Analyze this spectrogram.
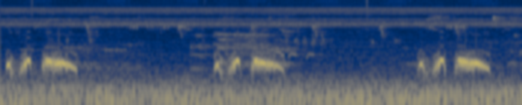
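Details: A spotted dove calls loudly, three phrases repeated about every two and a half seconds, each two short low notes then a longer quavering coo sliding down, over a steady high whine and low background noise.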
